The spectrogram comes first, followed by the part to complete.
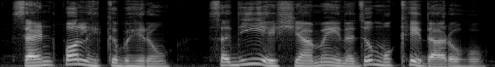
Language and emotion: Sindhi, neutral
